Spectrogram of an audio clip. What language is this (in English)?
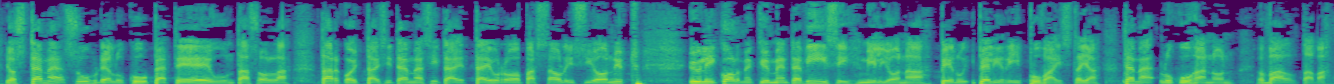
Finnish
